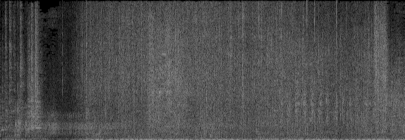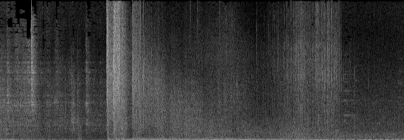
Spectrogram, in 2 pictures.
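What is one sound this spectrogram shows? A heavy tank engine rumbles loudly.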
